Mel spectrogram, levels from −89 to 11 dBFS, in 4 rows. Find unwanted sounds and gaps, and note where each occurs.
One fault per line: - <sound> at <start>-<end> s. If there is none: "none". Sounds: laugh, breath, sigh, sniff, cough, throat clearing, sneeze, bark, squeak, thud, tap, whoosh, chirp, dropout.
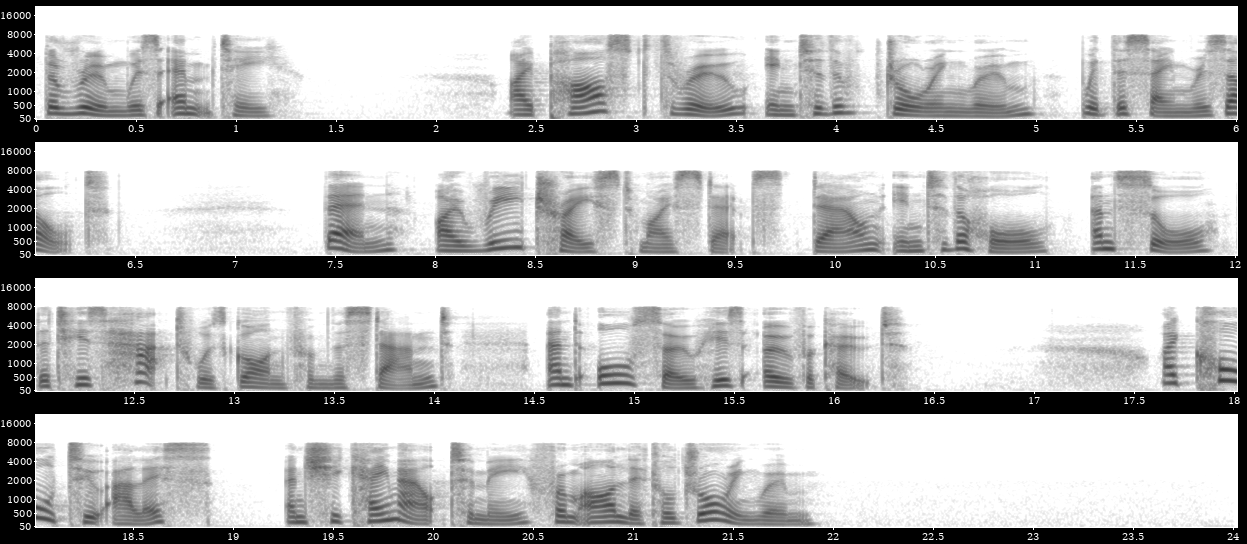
none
